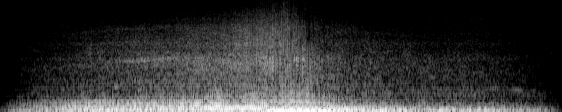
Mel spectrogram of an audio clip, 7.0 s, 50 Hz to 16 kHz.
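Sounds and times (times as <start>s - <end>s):
Ducati motorcycle driving by left to right: 0.0s - 7.0s.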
